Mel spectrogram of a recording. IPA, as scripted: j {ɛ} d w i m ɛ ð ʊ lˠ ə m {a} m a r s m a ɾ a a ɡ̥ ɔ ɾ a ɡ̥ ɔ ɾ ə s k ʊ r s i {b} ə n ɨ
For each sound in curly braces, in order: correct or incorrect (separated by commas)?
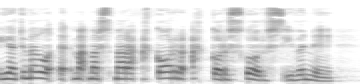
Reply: incorrect, correct, incorrect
